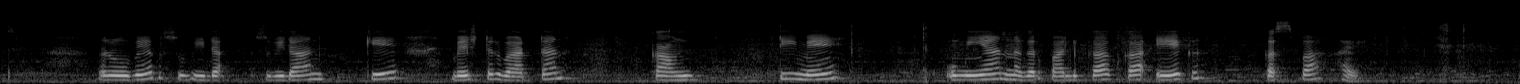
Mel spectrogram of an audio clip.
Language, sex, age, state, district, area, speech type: Hindi, female, 60+, Uttar Pradesh, Ayodhya, urban, read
